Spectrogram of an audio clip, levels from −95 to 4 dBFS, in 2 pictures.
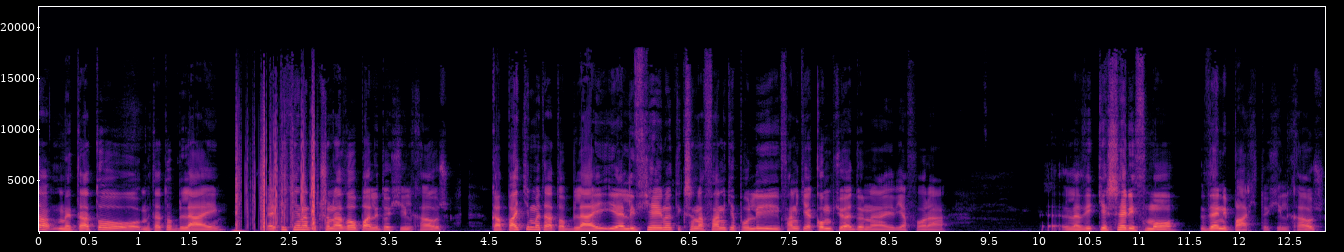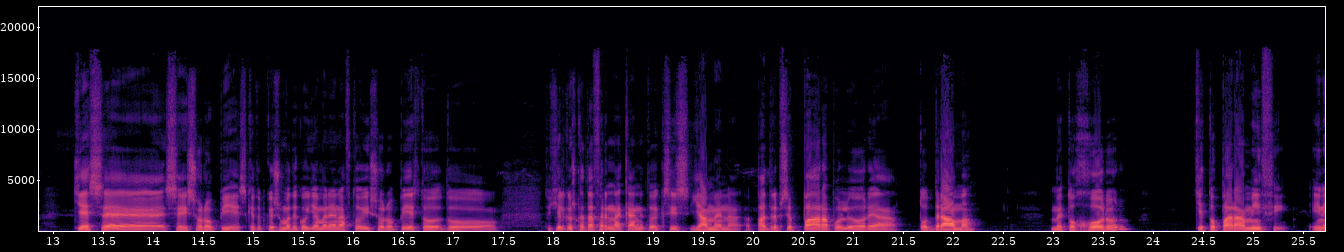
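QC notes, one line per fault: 1.96–2.87 s, cable scratch noise: a burst of dense, irregular crackle and rustle lies over the speech for just under a second, ending just before "πάλι το". It sits only a few decibels below the speech, so it competes strongly with it. The rough, uneven texture is what rapidly fluctuating contact resistance produces, likely from a worn cable, connector or control being moved while recording.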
